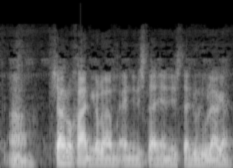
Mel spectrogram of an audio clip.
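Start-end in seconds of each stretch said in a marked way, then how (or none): none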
